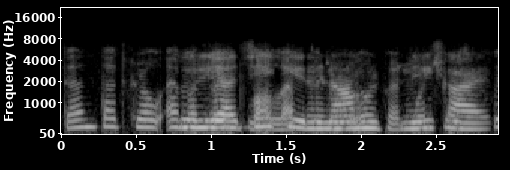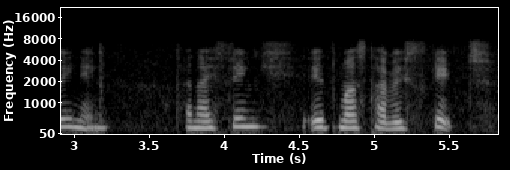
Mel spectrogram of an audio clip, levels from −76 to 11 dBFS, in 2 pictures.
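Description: Nothing technical goes wrong in this speech clip; it carries the ordinary, mild coloring of AMR wideband (HD Voice) coding at 12.65 kbit/s, where the speech band is modeled up to 6.4 kHz and the top edge to 7 kHz is filled in with shaped noise.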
